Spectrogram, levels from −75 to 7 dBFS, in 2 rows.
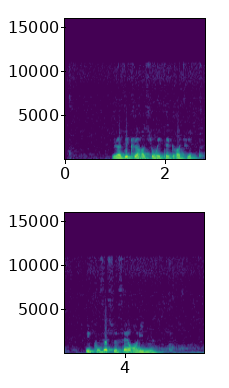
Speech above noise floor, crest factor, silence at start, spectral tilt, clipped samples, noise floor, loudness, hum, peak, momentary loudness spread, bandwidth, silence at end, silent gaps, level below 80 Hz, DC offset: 47 dB; 14 dB; 0.95 s; -11.5 dB/octave; under 0.1%; -60 dBFS; -14 LUFS; none; 0 dBFS; 13 LU; 11 kHz; 0.9 s; none; -54 dBFS; under 0.1%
